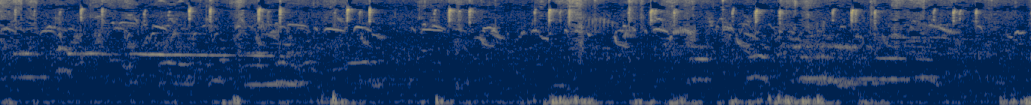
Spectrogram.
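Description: Small birds chirping over and over across an open field, with a few low thuds near the microphone in between.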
